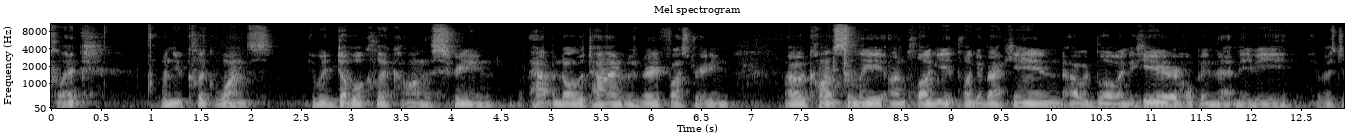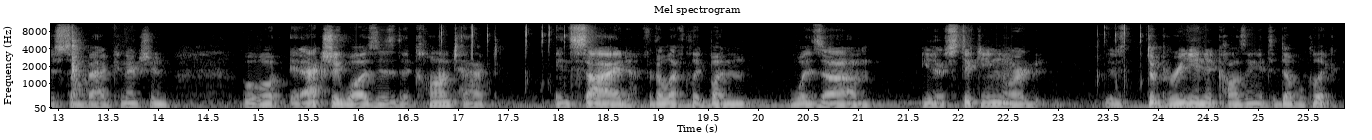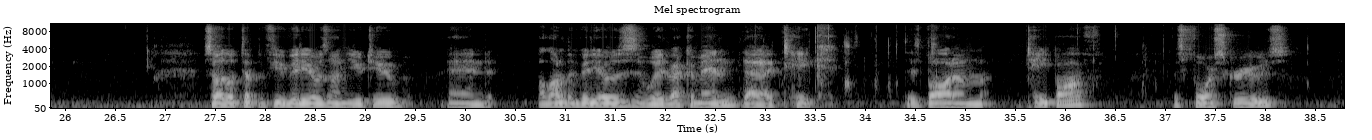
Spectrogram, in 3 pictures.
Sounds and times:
Speech: 0.0 - 14.2, 14.8 - 25.8, 27.4 - 33.8, 34.4 - 36.4, 37.1 - 38.3.

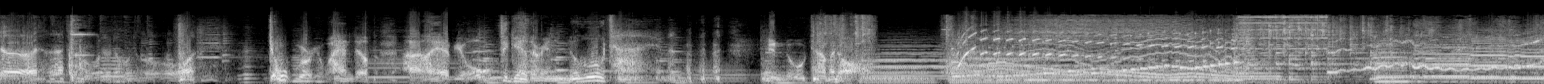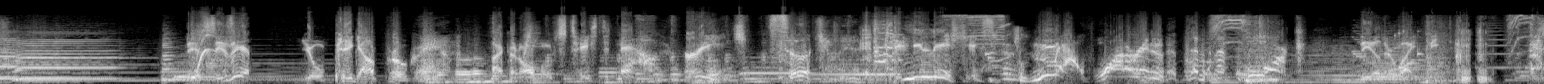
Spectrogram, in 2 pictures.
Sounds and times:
Speech: 17.3 - 29.9.

